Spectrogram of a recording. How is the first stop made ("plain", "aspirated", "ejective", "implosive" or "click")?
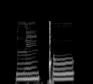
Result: click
